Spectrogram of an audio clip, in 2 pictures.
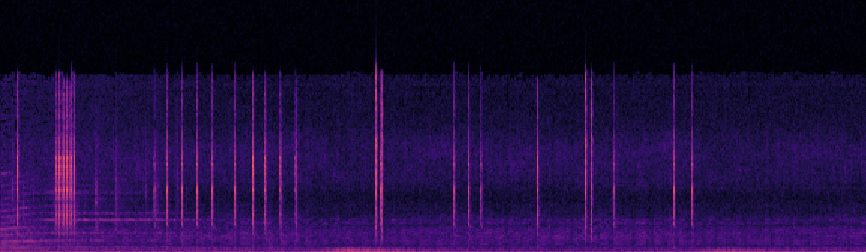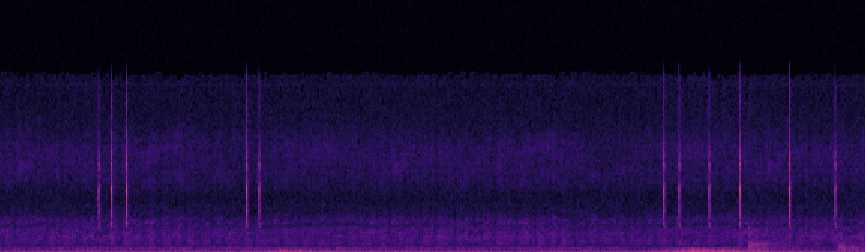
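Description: Short menu clicks tick as a selection moves from item to item.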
